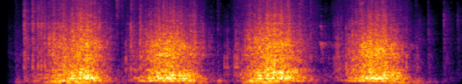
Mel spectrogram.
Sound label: Vacuum Cleaner Head Move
